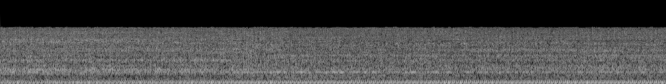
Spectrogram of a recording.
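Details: VW 1.9T diesel at steady idle on its first proper run without misfire: even clatter with no stumbles or skipped beats, running smoothly on all cylinders.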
